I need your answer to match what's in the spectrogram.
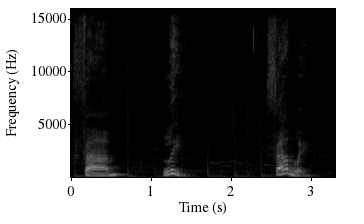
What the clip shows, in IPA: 'fæm li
